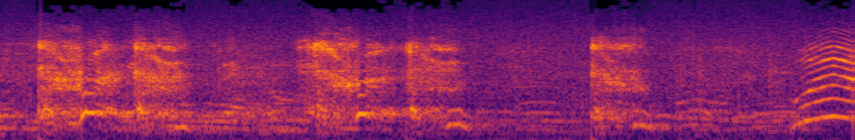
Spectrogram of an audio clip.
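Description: A boy coughing and clearing his throat in three rough bursts, mixed with his voice.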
